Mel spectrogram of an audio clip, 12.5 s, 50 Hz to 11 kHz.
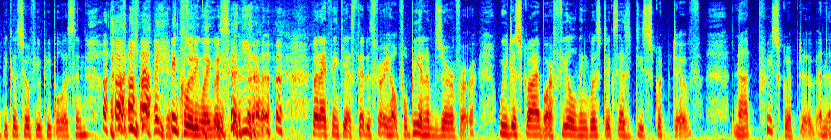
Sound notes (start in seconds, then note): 1.4 laughter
